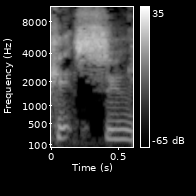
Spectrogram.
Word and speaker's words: Kitsune: It's um, it's by um, it's, it's Kitsune Kitsune Pronoun- books. You, you pronounce the e.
